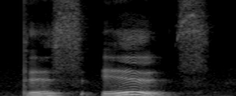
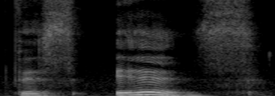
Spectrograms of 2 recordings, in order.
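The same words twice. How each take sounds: The two takes are said the same way.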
